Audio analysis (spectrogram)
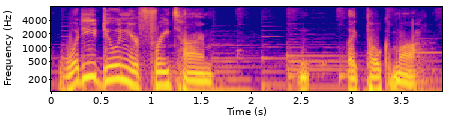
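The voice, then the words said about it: Loud, yelling voice. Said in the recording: “so loudly ... why are you yelling?”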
